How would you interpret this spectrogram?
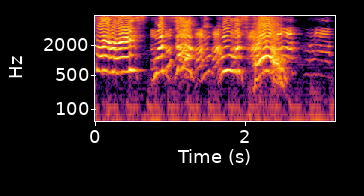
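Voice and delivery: high, loud, laughing; excited greeting. Acted. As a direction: shout hello with glee. Greeting monster Reese.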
